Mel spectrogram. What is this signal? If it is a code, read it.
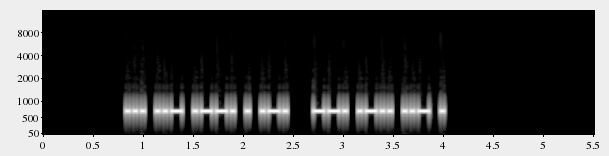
Morse code, heard as a keyed tone, about 31 wpm, 700 Hz. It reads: SUPER GLUE
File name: practice / 25wpm / Difficult Words - Speed-Racing with Hints - 25wpm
